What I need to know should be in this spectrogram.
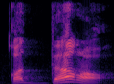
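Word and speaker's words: قدّر: So Qaf Dal Fatha. Good. Try to pronounce. Okay. Qad. And Dal Fatha. Try to pronounce. Da. Qadda. So Qadda, and this is Ra Fatha Ra. Qaddara.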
